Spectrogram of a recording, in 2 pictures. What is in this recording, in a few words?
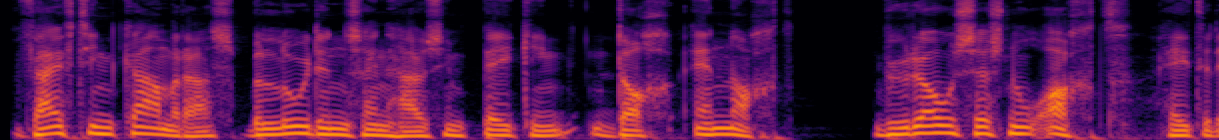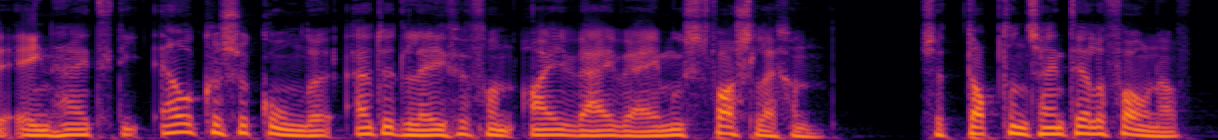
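Language Dutch Documentary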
